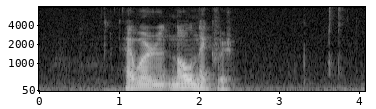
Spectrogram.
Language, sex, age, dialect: Faroese, male, 36-60, Suðurstreymoy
